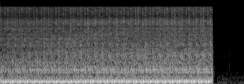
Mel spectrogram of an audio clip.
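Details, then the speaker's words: Cub Cadet mower engine running after starter and starter solenoid replacement and cleaning of the coils and magnet for a no-spark fault; steady, even low putter at idle with no misses, warming up before an oil change. "I replaced the uh starter solenoid and then I uh cleaned up the the magnets and there you go she's running I'm going to let it warm up"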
